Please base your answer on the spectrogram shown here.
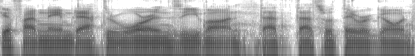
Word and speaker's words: Zevon: All right, Zevon, are you German? Yeah, it's actually Zevon, like seven with a Z, but my parents just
